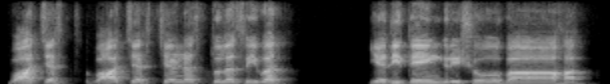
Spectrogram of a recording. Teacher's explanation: when I chant the first half separately, then you can pronounce the visarga fully.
